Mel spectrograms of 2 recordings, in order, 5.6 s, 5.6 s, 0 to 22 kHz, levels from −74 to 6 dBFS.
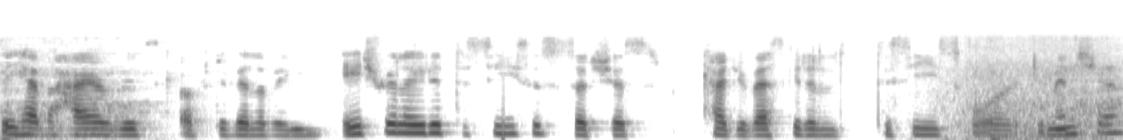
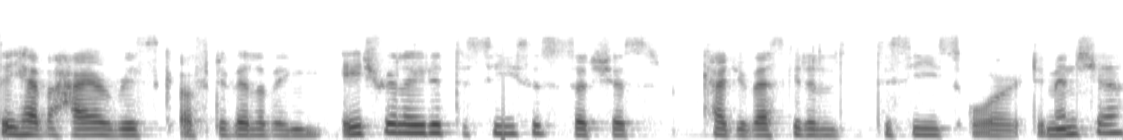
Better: second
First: noise reduction (classical method log-MMSE)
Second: none

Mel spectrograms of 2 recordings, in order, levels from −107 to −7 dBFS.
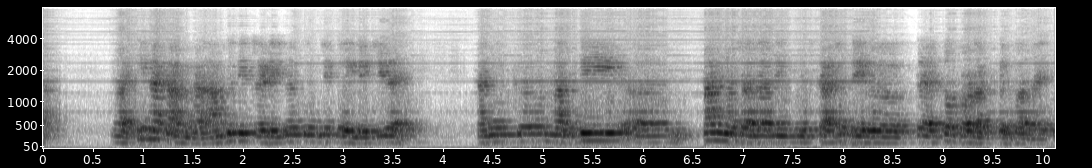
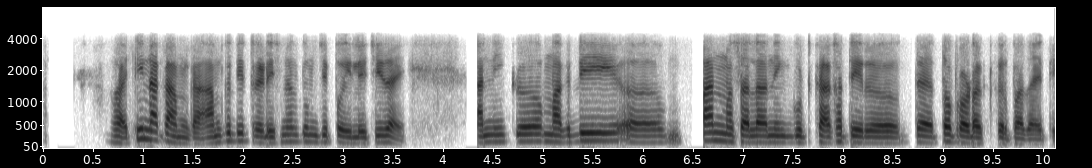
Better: second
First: noise reduction (neural separator model SepFormer DNS4)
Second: none

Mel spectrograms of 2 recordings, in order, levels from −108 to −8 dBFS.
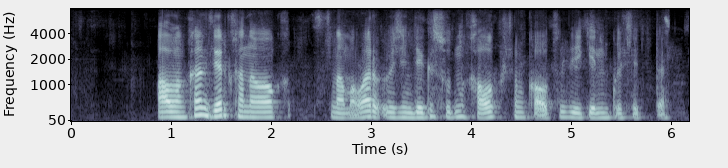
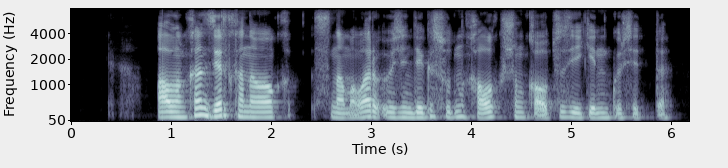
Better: second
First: noise reduction (neural separator model SepFormer DNS4)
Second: none

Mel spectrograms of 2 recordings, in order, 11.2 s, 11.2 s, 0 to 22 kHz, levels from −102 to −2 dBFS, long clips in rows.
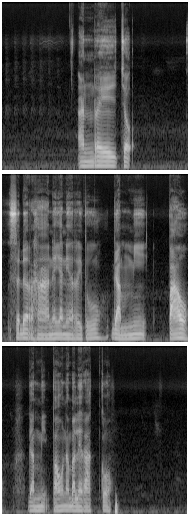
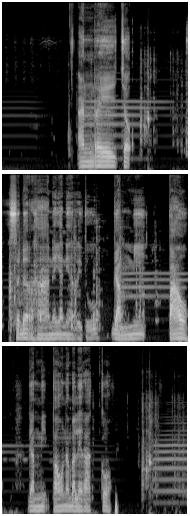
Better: first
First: none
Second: noise reduction (classical method spectral subtraction)

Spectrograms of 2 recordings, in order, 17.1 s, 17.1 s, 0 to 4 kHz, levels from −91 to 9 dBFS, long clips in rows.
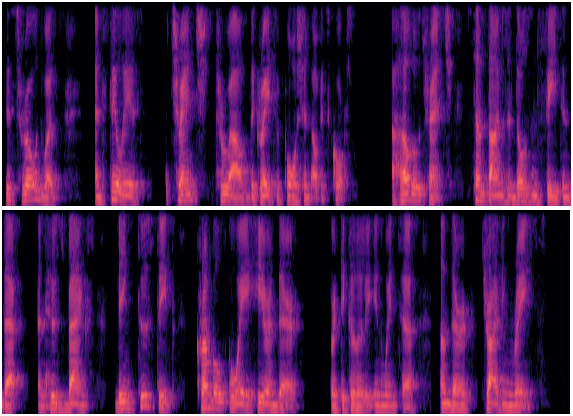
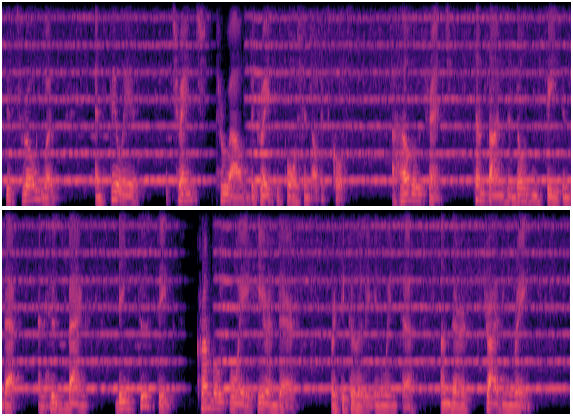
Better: first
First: none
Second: background sound (Bowed string instrument); 4 dB below the speech

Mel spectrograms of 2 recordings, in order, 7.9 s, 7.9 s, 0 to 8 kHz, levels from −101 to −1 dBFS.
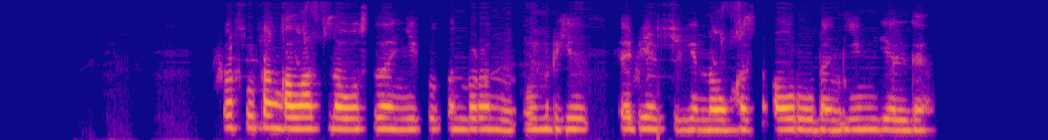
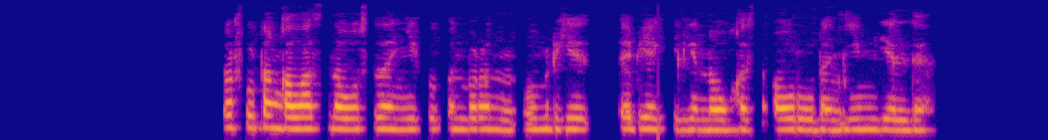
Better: second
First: noise reduction (neural separator model SepFormer DNS4)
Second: none

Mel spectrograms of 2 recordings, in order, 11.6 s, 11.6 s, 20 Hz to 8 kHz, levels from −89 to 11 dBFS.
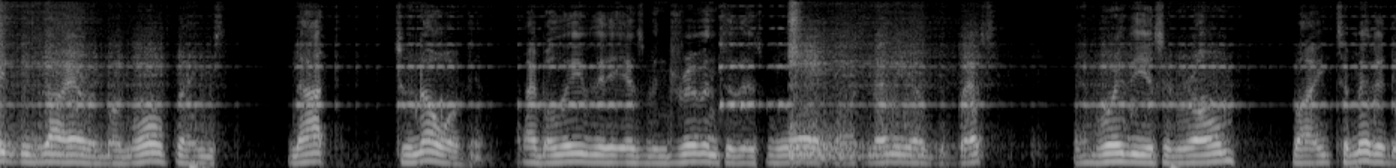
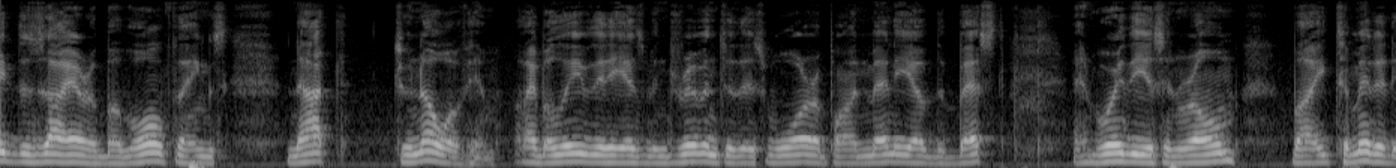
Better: second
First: noise reduction (neural mask model RNNoise)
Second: none

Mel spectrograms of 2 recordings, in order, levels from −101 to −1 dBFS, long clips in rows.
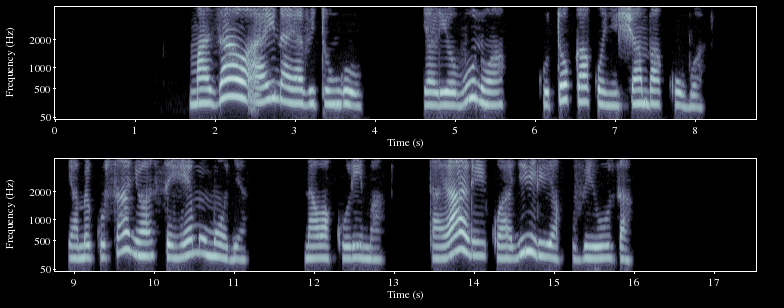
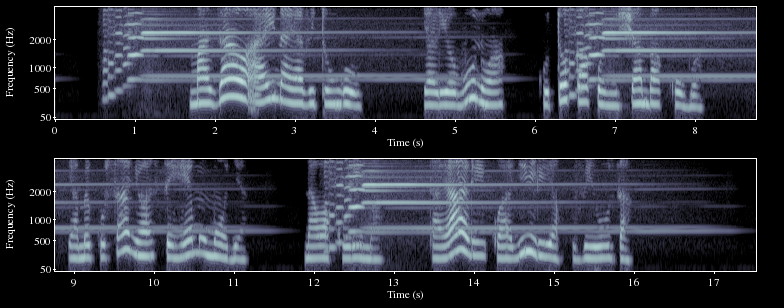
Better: first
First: none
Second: background sound (Harmonica); 4 dB below the speech

